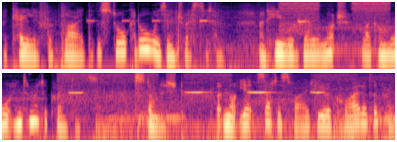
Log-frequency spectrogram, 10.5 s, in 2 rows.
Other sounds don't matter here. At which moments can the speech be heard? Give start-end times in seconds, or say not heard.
0.0-10.4.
